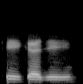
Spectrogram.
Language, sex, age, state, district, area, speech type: Punjabi, male, 45-60, Punjab, Mansa, rural, conversation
